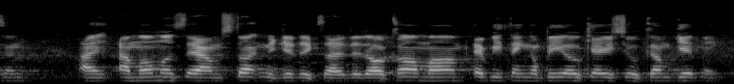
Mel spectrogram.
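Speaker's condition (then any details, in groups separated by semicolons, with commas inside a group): ALS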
